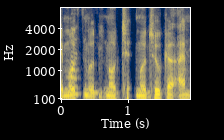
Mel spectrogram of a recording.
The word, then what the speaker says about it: Motueka: How do you say that? Motueka hops? – Yeah, I usually just say Motueka.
